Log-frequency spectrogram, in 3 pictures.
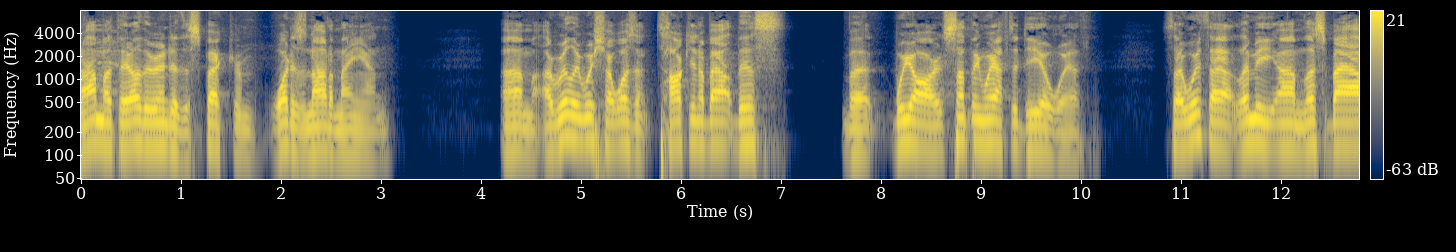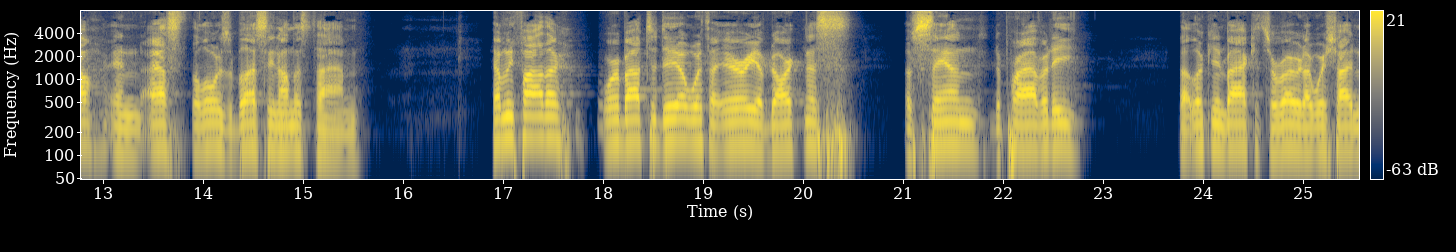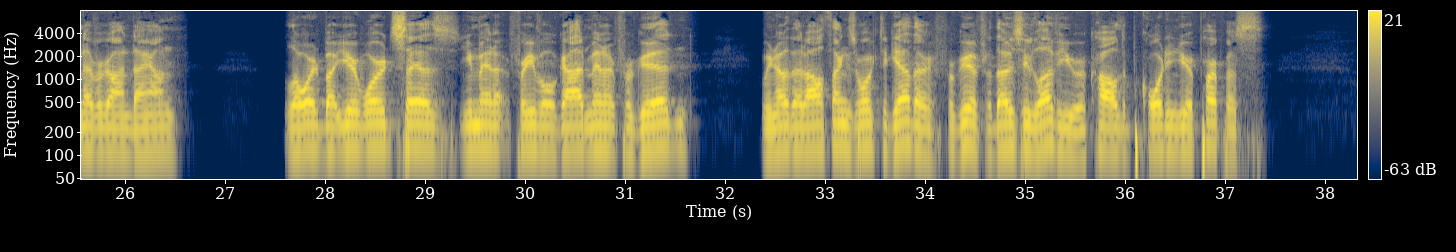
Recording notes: Session #2 of the Skyfall 2023 Conference.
